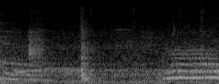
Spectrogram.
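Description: A woman humming closed-mouthed "mmm" sounds of enjoyment as she chews, with a couple of sharp smacking clicks of eating; a short hum at the start and a longer one near the end.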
